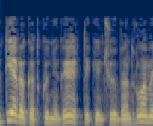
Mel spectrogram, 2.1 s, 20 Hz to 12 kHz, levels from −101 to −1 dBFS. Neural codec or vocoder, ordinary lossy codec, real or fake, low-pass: codec, 16 kHz, 16 kbps, FreqCodec, larger model; MP3, 32 kbps; fake; 7.2 kHz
